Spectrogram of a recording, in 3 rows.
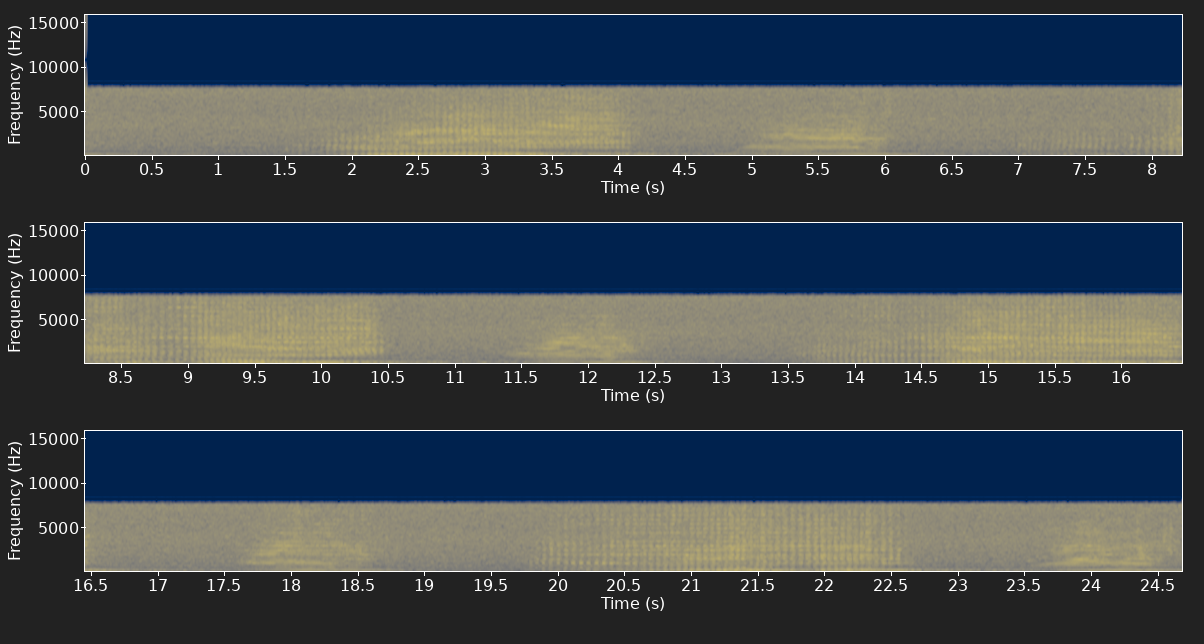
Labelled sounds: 1.8	4.5	humpback whale, 0.90 to 3.1 kHz
4.9	5.9	humpback whale, 0.86 to 2.6 kHz
7.3	7.6	humpback whale, 1.1 to 1.2 kHz
9.2	10.4	humpback whale, 0.96 to 2.3 kHz
11.4	12.4	humpback whale, 1.1 to 1.6 kHz
14.7	15.4	humpback whale, 1.5 to 3.2 kHz
15.7	16.3	humpback whale, 1.2 to 2.8 kHz
17.6	18.3	humpback whale, 0.93 to 1.4 kHz
19.7	20.5	humpback whale, 0.96 to 1.2 kHz
20.9	21.5	humpback whale, 1.5 to 1.8 kHz
23.6	24.5	humpback whale, 0.80 to 3.2 kHz

